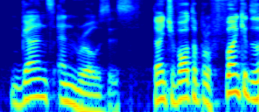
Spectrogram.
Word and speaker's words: Guns N' Roses: de formatar esse nome eu vejo muita gente pronunciando errado mas é Guns and Roses né tem o Guns n' Roses a gente a gente costuma juntar todas as palavras numa só e inglês eles também são conhecidos como dia no ar mas o jeito correto de pronunciar Guns and Roses gente volta por funk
